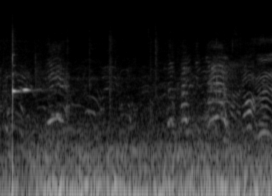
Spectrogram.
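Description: A youth baseball bat striking the ball with a sharp ping that rings briefly, followed by spectators shouting and cheering, with a steady low rumble of wind on the microphone.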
